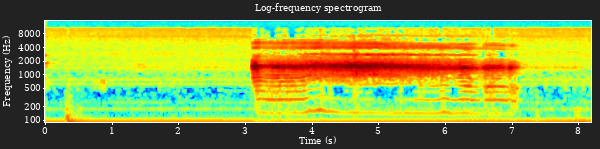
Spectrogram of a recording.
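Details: Sustained vowel from a speaker with dysphonia, shown with an acoustic graph whose trace is partly lost; dysphonic voice.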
